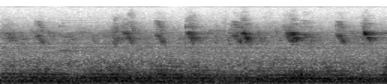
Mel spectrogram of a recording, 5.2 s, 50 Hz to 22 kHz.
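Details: Four-day-old black-capped chickadee chicks, recorded 19 May 2015 as both parents deliver food; short, high, hissy begging notes come in a regular series about every half second, set against heavy low-pitched background noise.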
